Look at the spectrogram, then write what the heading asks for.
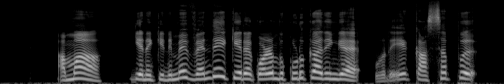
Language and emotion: Tamil, disgusted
